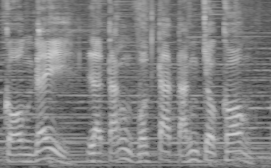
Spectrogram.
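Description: An actor voicing an old, benevolent mountain god in an animated folk tale, speaking solemnly. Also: male voice, medium pitch, unhurried, over music, close to an everyday voice.

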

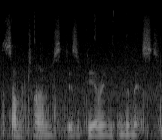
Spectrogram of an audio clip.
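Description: A man giving calm, scripted voice-over narration for a travel video. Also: low-pitched, fairly quick, noisy background.

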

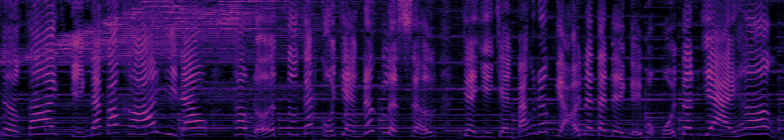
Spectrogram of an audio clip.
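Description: Casting: young noble girl, cartoon dub, very high, girlish, theatrical, strong music bed. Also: expressive, fairly quick, hardly any pauses. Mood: pleased, gracious.

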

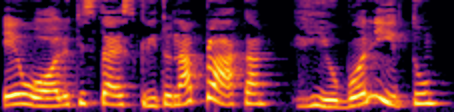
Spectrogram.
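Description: A woman voicing a calm, patient mother who explains things to her son in a storybook. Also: a little high, normal speed, natural voice.

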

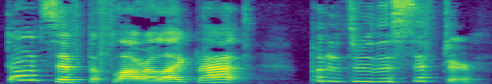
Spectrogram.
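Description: A woman's voice: a little high, sing-song, measured pace, a bit bright. A woman voicing an eager, bossy rooster who dreams of cooking, in a storybook reading. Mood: bossy, correcting.

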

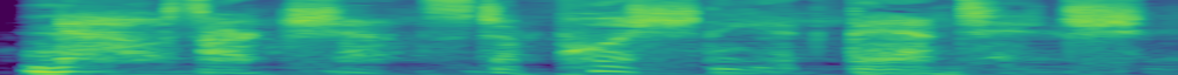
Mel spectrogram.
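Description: An actress playing a cold, ruthless female assassin in a video game, speaking in a breathy, menacing, self-assured way with clipped phrases. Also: rumbling low, slow pace, pushed and bright, heavily acted. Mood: brisk, businesslike. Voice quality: breathy, whispery. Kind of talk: video game character voice lines.

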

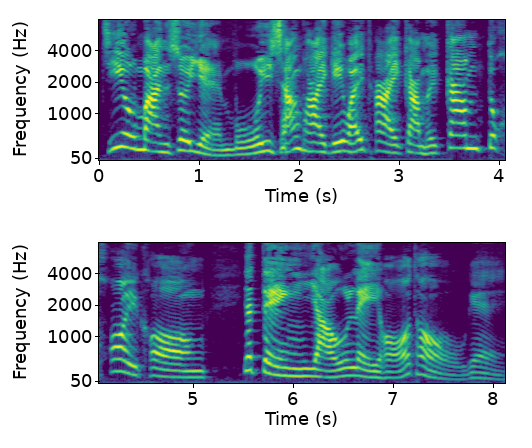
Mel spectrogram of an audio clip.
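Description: A man's voice: fairly high pitch, slow pace, heavily acted. A man with a Hong Kong Cantonese accent playing a scheming, obsequious palace eunuch in a historical radio drama. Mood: fawning, coaxing. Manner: obsequious, flattering. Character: scheming, fawning male palace eunuch serving the emperor.

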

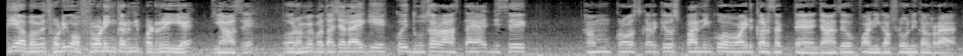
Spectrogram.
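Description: A man's voice: a little high, darkish tone, a little hiss or hum, poor audio. A man narrating a vlog as he drives, chatty and pointing things out to viewers, mixing English phrases into his talk. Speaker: vlogger. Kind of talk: casual narration while driving. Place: inside a car.

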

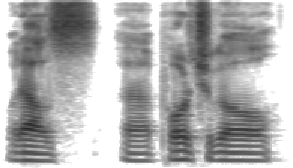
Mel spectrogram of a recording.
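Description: A man's voice: deep voice, little pitch movement, darkish tone, clean tone. A man in his thirties from Italy, speaking English as an upbeat podcast guest in a studio. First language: Italian. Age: 30s. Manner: upbeat, laughs easily, quick answers. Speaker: guest, network marketer. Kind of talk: casual interview chat. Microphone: studio mic on boom arm.

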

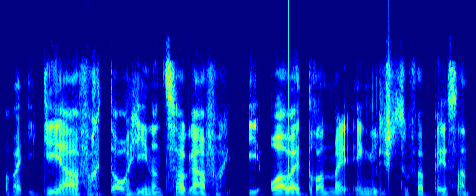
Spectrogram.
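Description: A man's voice: lowish voice, normal speed, dry recording, highs cut off. A man with an Austrian accent chatting casually as a podcast co-host, explaining things in colloquial speech. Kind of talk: casual chat.

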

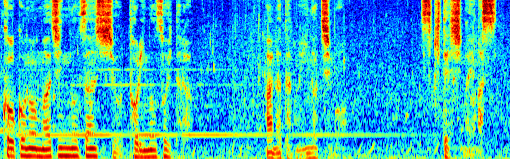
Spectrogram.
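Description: A male actor plays a refined young physician in an anime game. His mid-pitched voice is composed, courteous and gently grave, with music clearly heard behind him. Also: natural voice. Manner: polite, measured, clinical. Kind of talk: Japanese anime game acting. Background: background music.

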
